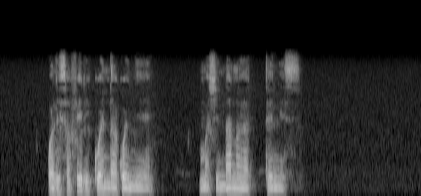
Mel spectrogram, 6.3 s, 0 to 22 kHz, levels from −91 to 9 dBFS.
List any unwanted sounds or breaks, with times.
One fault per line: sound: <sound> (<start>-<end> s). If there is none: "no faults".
no faults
